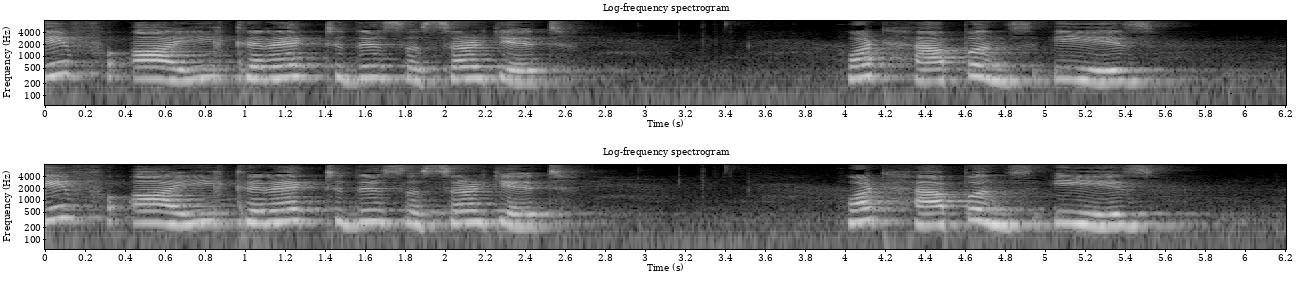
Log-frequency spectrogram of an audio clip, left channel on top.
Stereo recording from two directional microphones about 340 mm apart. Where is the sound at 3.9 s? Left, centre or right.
Centre.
